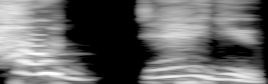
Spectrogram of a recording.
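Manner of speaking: scandalised indignation, pitched very high. Retelling being propositioned while waiting for the phone: retelling own offended outrage. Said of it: "clutching invisible pearls".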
